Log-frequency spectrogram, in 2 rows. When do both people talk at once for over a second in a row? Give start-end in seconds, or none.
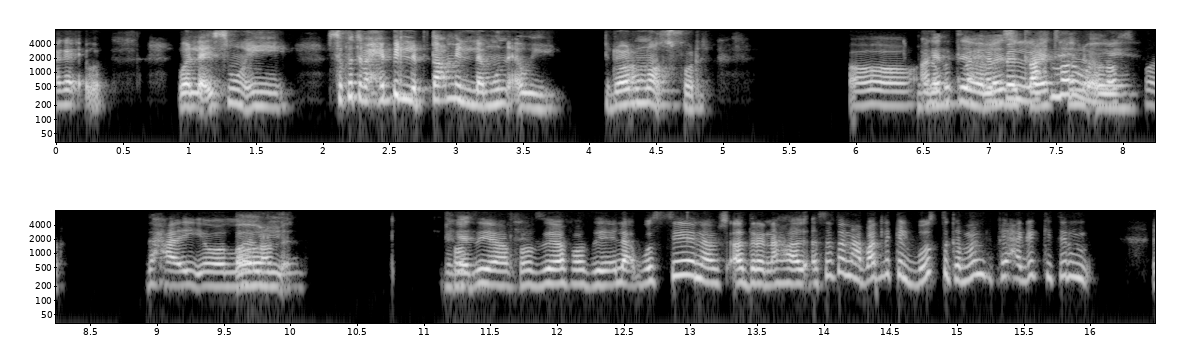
6.5-8.1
